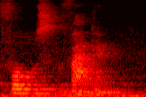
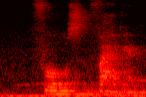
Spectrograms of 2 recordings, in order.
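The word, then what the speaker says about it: Volkswagen: deutsche or german is false wagon false wagon in in german v is pronounced like an f and w is pronounced like a v so false wagon v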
